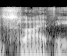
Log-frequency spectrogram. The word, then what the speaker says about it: slithy: Toves the i' in slithy is long as in rise and Toves is pronounced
